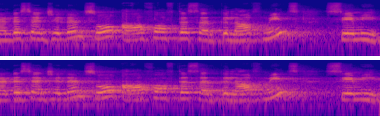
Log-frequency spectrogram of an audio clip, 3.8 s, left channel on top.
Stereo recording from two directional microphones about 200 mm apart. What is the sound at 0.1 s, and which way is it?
A woman's voice, 55° left (ahead or behind).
